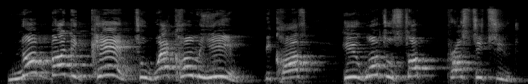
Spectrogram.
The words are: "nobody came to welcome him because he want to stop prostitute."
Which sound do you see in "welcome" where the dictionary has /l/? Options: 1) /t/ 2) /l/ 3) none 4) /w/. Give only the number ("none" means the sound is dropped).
2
